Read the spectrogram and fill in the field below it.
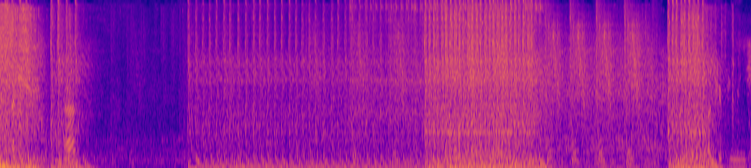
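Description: Rapid automatic gunfire in a shooter video game, loud bursts of machine-gun fire broken by a short pause and later fresh volleys, with players talking over it.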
